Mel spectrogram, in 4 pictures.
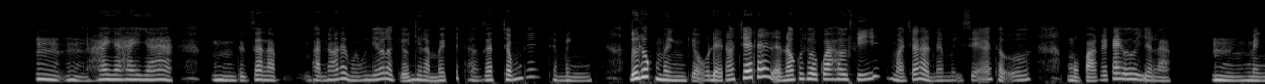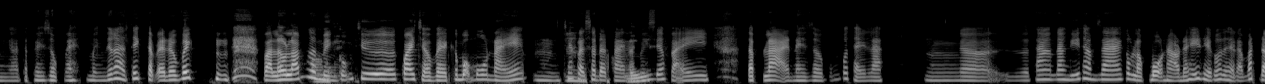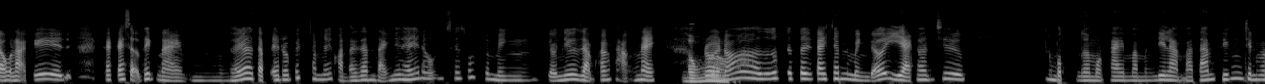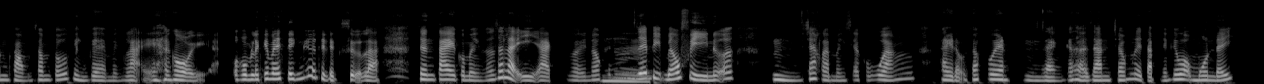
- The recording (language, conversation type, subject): Vietnamese, advice, Làm sao để giảm căng thẳng sau giờ làm mỗi ngày?
- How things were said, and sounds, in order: tapping; in English: "aerobic"; laugh; in English: "aerobic"; laugh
